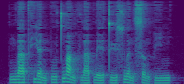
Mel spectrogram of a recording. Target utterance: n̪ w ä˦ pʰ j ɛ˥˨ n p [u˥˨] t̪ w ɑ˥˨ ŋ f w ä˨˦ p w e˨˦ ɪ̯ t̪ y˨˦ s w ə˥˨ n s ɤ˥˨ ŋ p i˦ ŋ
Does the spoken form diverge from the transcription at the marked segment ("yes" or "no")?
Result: yes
